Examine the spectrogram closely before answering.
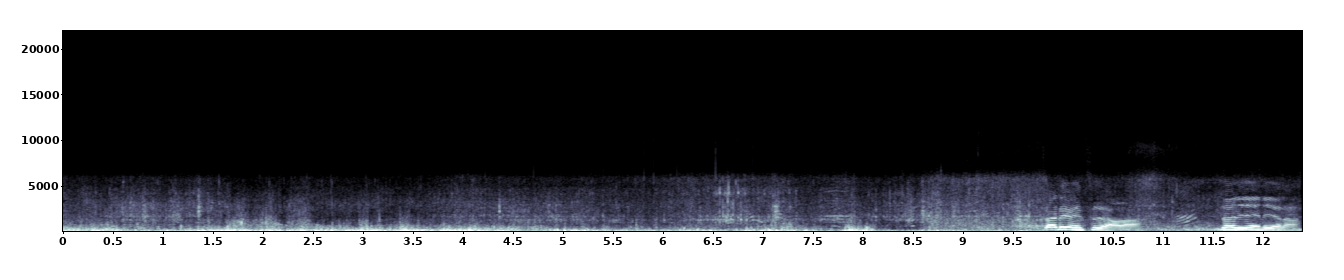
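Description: Skis scrape over snow.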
